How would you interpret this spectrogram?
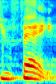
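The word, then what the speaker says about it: Yufe: oh no he says that's a French name it means it's pronounced you fade he thought quickly more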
